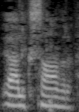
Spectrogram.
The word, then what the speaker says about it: Alexandra: Da un lato Serena, che è l'organizzatrice della festa italiana, e dall'altra invece Alessandra, che di professione è anche Alexandra, scusami, è vero la pronuncia alla tedesca, che di professione è anche DJ.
